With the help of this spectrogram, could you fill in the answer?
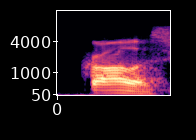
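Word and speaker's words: Krallice: Am I pronouncing it? Is it Kraulis? Kraulis, yeah.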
